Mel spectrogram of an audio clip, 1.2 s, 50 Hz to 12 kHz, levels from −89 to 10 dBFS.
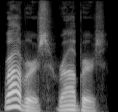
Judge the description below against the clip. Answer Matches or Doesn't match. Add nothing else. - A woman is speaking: Doesn't match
